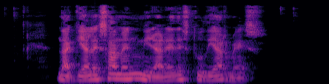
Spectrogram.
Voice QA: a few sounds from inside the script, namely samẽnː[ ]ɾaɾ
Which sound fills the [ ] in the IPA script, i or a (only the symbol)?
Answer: i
